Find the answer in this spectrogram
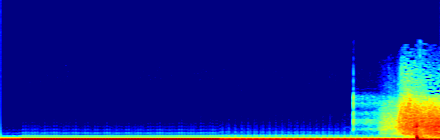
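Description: Background music of sustained electronic chords, changing to a new chord about a quarter-second in and again about two seconds in, with a hiss swelling up near the end.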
